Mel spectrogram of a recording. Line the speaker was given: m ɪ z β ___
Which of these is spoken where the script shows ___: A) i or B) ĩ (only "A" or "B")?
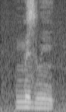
B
